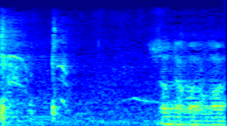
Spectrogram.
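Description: A man coughing twice, sharply, into a handheld microphone; his speech resumes near the end.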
